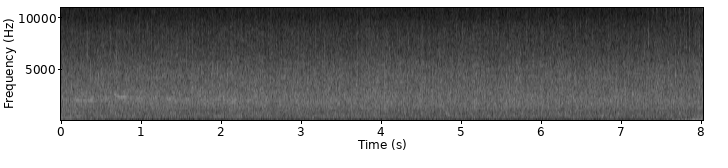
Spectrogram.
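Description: Rushing water of a rocky rainforest river's rapids, a steady, even hiss. A low rumble joins near the end.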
